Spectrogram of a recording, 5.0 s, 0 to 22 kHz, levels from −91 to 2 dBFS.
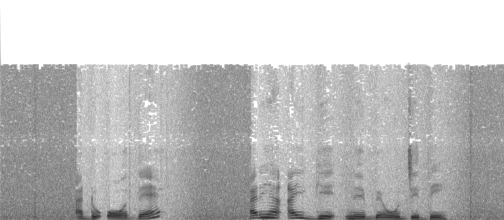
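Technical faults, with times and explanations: Throughout, gain pumping: gain was likely set far too high, so a fast limiter clamps down on each loud syllable and lets go in pauses. The room noise sits about 31 dB below the speech, the gain swings by around 20 dB, leaving speech squashed.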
